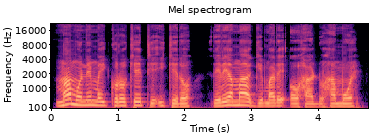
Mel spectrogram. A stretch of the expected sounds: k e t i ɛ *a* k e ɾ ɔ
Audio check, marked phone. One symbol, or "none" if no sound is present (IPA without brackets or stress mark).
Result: i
